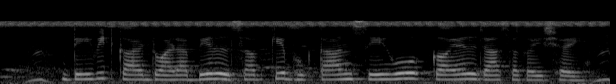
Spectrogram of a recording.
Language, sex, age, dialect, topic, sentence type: Magahi, female, 18-24, Western, banking, statement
